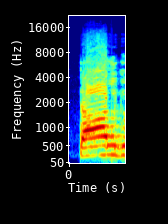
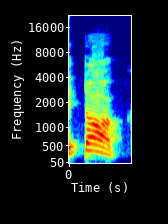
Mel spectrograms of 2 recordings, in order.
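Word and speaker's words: talk: अच्छा, यहां पर देखिए, जहां पर बच्चे अक्सर गलतियां करते हैं, वाल्क पढ़ देते इसको, टाल्क पढ़ देते इसको।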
